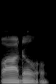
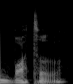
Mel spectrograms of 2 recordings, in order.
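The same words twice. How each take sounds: First: The double T sounds like a soft D. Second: The double T sounds like a clear T. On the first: "double T's are pronounced as D's" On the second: "not a bottle"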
